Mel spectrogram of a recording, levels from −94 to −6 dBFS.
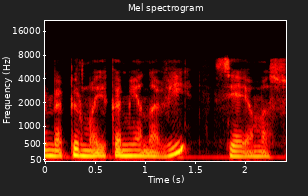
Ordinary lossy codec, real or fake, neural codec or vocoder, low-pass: Opus, 64 kbps; fake; codec, 16 kHz, 16 kbps, FreqCodec, smaller model; 7.2 kHz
